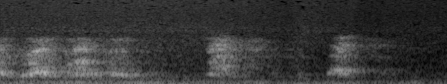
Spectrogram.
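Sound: dog barking outside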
